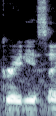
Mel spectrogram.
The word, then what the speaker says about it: Gradius: Yeah, because I mean, we the only thing we've gotten for Gradius, and I pronounce it Gradius. I know other people pronounce it differently, but we've gotten 4 and 5 released on modern consoles, and nothing after that.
